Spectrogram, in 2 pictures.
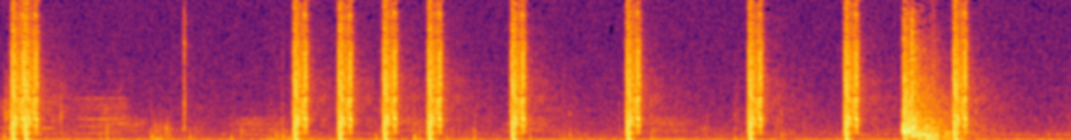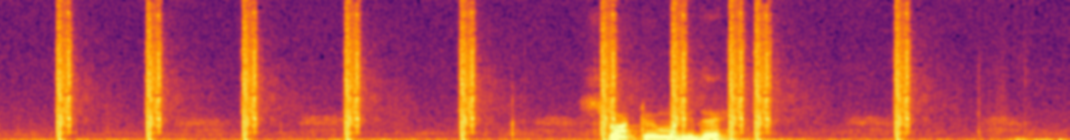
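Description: Rifle shots crack one by one.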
